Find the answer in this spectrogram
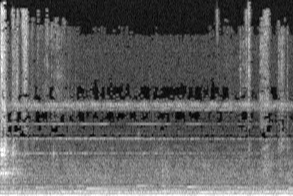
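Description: Soft background music with a few faint held notes, over a steady low hum.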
